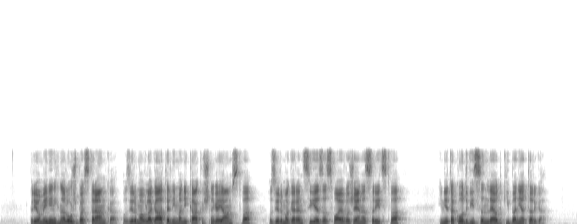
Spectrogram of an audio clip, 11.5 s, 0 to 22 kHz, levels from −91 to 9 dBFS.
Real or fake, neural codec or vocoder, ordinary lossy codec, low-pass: real; none; none; 7.2 kHz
